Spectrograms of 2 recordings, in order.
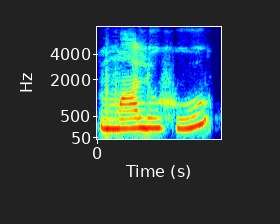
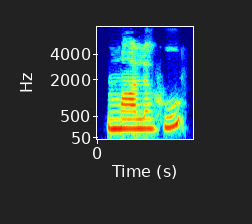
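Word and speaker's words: مالُهُ: So here, this is maluhu, but instead of pronouncing a madda, lam, you pronounced a fatha, malahu.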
